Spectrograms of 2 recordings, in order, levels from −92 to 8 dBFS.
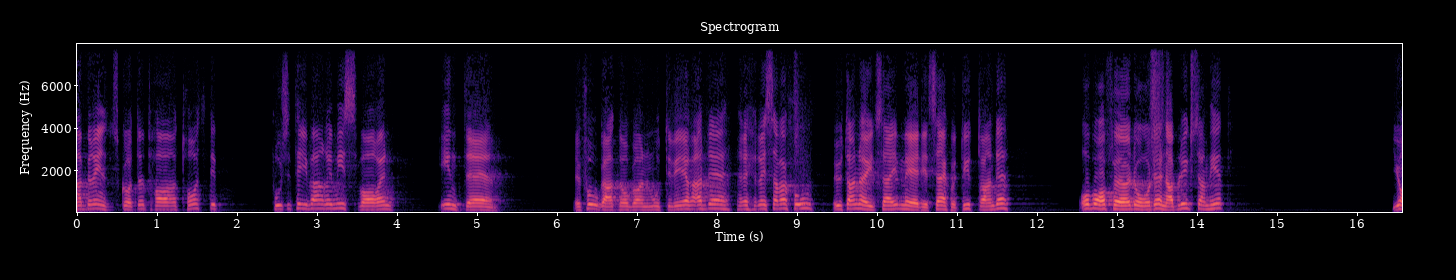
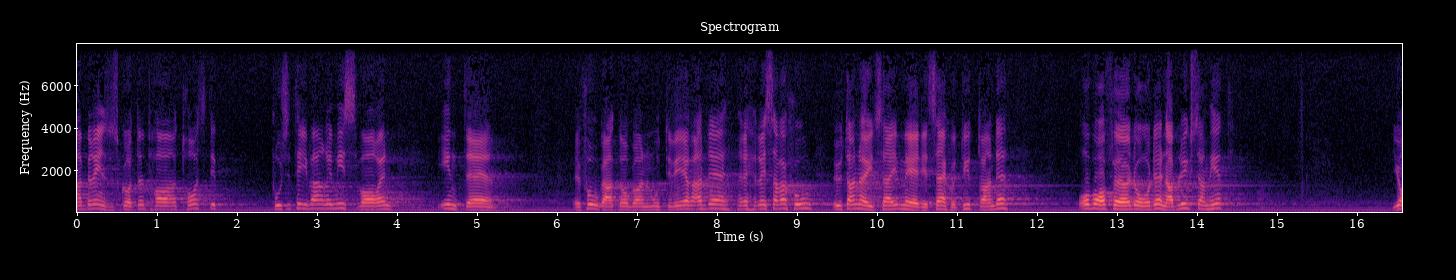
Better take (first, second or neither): second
